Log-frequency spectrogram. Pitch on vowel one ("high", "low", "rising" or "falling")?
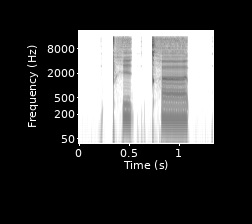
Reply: high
